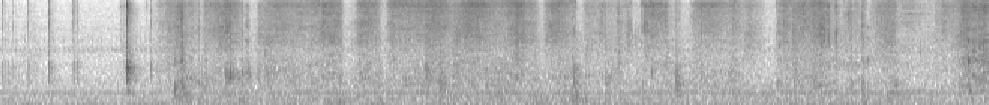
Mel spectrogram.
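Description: Hands rubbing and sliding over a folded cardstock card, pressing it flat and turning it over, an uneven rustle with light taps. A few faint ticks come first, then a sharper click about a second in as the rubbing starts.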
